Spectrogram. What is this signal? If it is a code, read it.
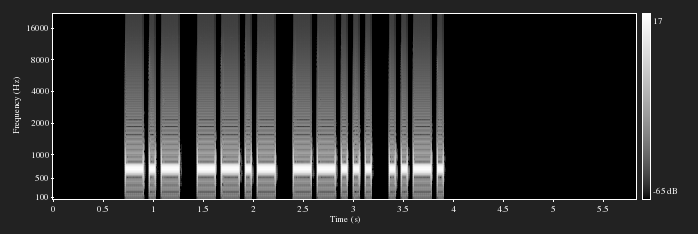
Morse code, heard as a keyed tone, about 20 wpm, 700 Hz. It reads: KQ7F
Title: USA Call Signs - 4 Characters - Repeated 2x - 20wpm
